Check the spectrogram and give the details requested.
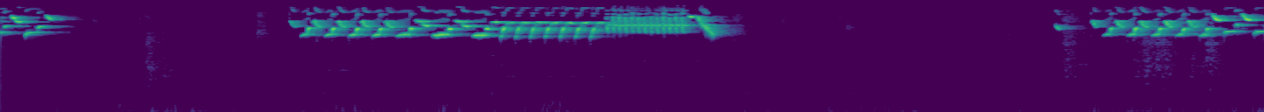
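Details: Goldfinch x canary hybrid in full song, kept to tutor goldfinches and canaries: bursts of rapid high chattering phrases with a buzzy trilled rattle in the middle, separated by pauses of several seconds.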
